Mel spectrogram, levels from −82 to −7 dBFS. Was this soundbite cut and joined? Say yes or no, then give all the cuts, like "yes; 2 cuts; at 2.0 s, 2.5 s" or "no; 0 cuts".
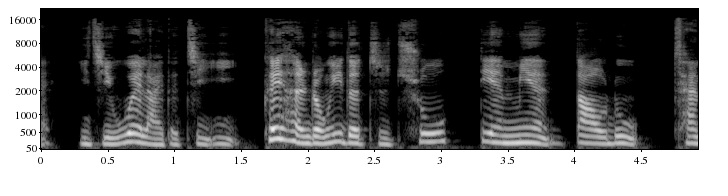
yes; 1 cut; at 1.6 s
